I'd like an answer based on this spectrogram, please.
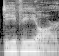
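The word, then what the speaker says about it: Devwear: D V R. D V R. D V R. It's spelled strange.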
